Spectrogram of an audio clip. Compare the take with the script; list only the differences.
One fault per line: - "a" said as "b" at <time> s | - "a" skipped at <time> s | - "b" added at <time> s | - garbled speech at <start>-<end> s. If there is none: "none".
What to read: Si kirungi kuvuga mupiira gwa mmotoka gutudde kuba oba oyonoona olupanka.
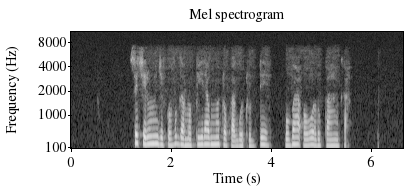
- "gwa" skipped at 2.7 s
- "oyonoona" skipped at 4.8 s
